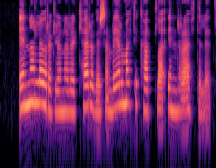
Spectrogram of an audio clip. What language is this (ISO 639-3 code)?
isl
